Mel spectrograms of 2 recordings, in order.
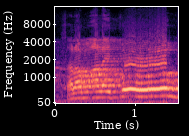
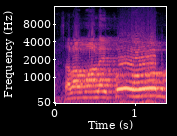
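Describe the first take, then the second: Both takes have the same delivery.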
